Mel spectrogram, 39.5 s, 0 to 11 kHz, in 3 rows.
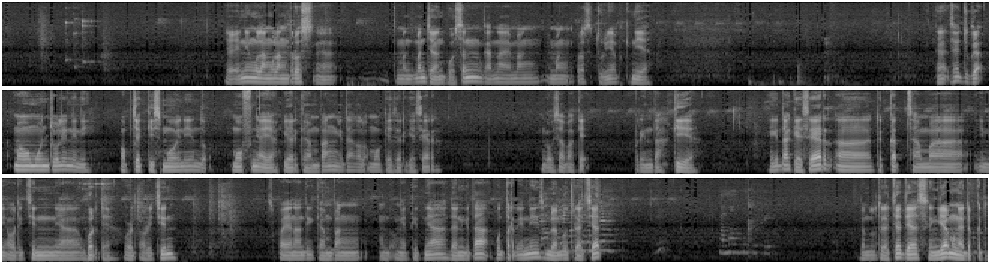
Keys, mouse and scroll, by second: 0.6-1.0 scroll down 5, 1.0 shift+middle click, 1.3-1.7 scroll up 2, 1.7 click, 2.1 shift+middle click, 2.4-2.8 scroll up 2, 2.8 Tab, 3.2-3.6 scroll up 1, 3.6 click, 4.8 shift+s, 6.0 Tab, 6.6 right click, 8.3-8.8 scroll down 6, 8.8 shift+middle click, 10.9 click, 15.5 click, 17.4 middle click, 18.0 scroll up 3, 18.3 shift+middle click, 18.9 middle click, 19.3-20.6 scroll down 7, 20.6-20.9 scroll down 1, 20.9 KP_7, 21.7 a, 22.0 shift+middle click, 22.9 g, 25.7 click, 26.1-27.0 scroll up 5, 27.0 click, 27.9 KP_Decimal, 28.6 middle click, 29.1-30.0 scroll down 4, 30.0 shift+middle click, 30.5-30.8 scroll down 1, 30.8 middle click, 31.4 r, 36.1 click, 37.7 middle click, 38.5 click, 38.8 click, 39.2 shift+middle click.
